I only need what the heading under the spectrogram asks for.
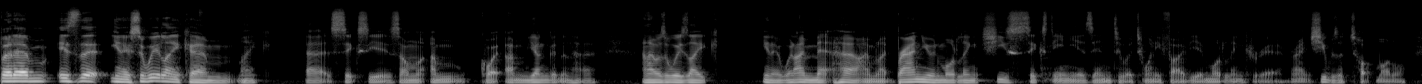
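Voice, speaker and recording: With an English accent and a fairly low pitch, a man talks at a moderate pace in a dark, mellow tone, his loudness swinging widely on a very clean recording with a silent background. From England. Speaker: video creator, former model and TV presenter. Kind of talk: interview.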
